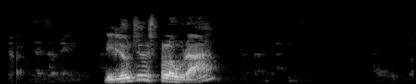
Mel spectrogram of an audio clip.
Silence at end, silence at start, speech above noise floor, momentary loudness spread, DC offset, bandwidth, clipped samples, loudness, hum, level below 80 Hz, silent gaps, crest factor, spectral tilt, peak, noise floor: 2 s; 1.05 s; 61 dB; 14 LU; under 0.1%; 10.5 kHz; under 0.1%; -20 LUFS; none; -76 dBFS; none; 20 dB; -5.5 dB/octave; -4 dBFS; -80 dBFS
